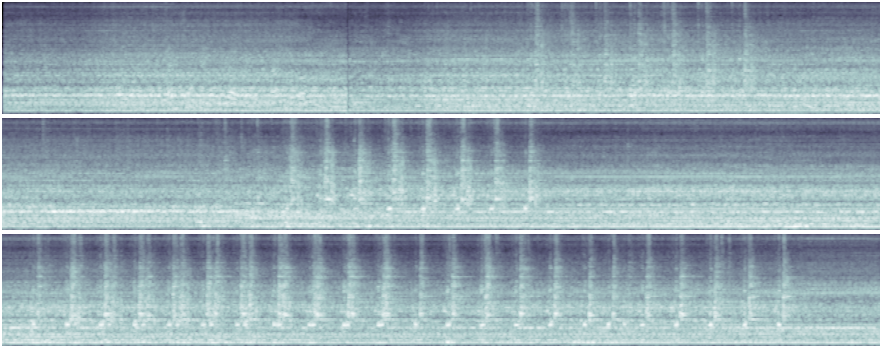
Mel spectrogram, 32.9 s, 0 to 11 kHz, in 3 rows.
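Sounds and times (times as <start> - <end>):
vegetable dicer motor hum: 0.1 - 32.9
cutter clacking: 6.6 - 10.2, 13.4 - 18.0, 22.2 - 32.4.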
